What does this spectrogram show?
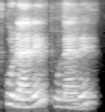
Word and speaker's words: Curare: Es curare. Porque esa pronunciación también es dije cómo se pronunciara y está está bien.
